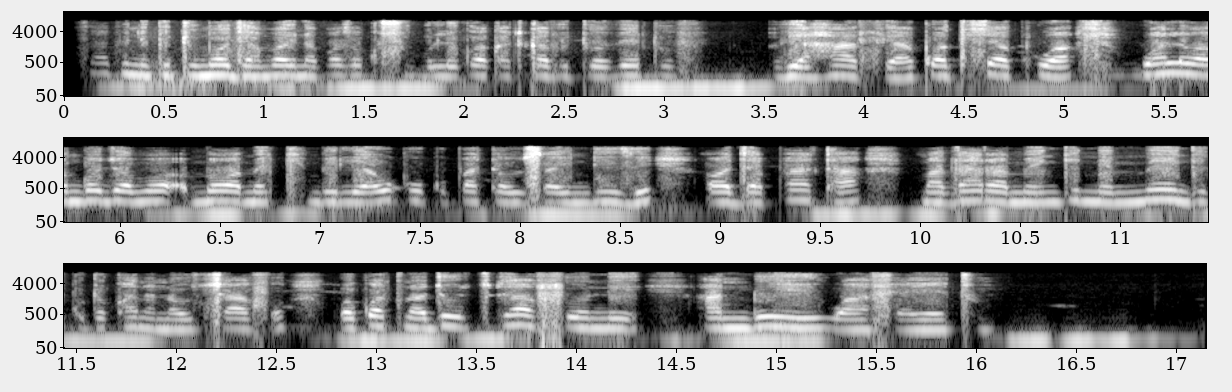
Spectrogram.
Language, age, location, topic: Swahili, 25-35, Nairobi, education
